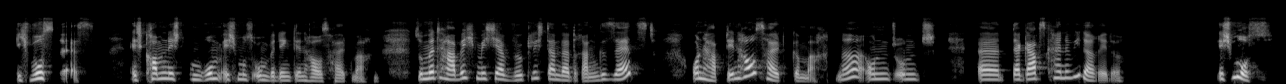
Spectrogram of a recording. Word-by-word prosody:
Ich 200 +1 -5
wusste 280 +3 +5
es: - - -9 0.3
„Ich - - -1
komme 260 +1 +5
nicht 260 -1 0
drum 225 -2 -4
rum, 255 +6 +2
ich 230 - -1
muss 230 -2 -5
unbedingt 185 -2 -3
den 185 -1 -5
Haushalt 160 -2 -5
machen.“ - - -12 0.3
Somit 285 +3 +3
habe 230 +3 +4
ich 295 0 -2
mich 265 -1 -2
ja 235 -8 +2
wirklich 275 +8 -5
dann 235 -2 0
da 195 - +3
drangesetzt 225 - -2 0.3
und 270 -2 +2
habe - - -3
den 270 +4 +1
Haushalt 415 +7 +3
gemacht, - - -8
ne? 350 0 0
Und 250 -1 -4
und, 240 -1 -5 0.4
äh, 225 0 +2
da 230 - +4
gab's 260 +2 +4
keine 300 0 -3
Widerrede. 425 +6 -2 0.9
Ich 255 +5 +3
muss. 340 - +3
245 Hz, 175 wpm, -22 LUFS, 220-275 Hz, 0.9 s, wusste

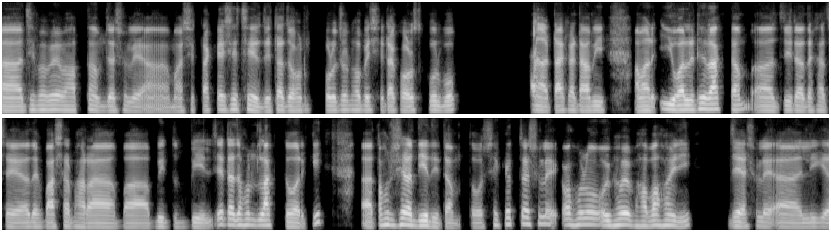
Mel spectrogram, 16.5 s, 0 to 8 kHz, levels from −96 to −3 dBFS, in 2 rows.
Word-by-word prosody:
আ - - +3 0.2
যেভাবে 125 0 -1
ভাবতাম 120 +1 -3
যে - - 0
আসলে 115 -1 -5
আ - - -2 0.2
মাসে - - -5
টাকা - - -3
এসেছে 130 0 -2 0.2
যেটা 115 +3 +1
যখন 115 0 -1 0.2
প্রয়োজন 120 +2 -1
হবে 120 -1 +1
সেটা 115 - 0
খরচ 115 +1 0
করব। 120 -1 -1 0.9
আ - - +3 0.2
টাকাটা 115 0 +2
আমি 115 0 0 0.4
আমার 115 +1 +3 0.2
e-wallet 130 -1 +5
এ - - +6
রাখতাম 135 -3 +1 0.2
আ - - +1 0.2
যেটা 120 -1 +1
দেখা 115 0 -2
যাচ্ছে 115 +2 -4 0.2
এদের 110 0 -1
বাসা 110 +2 0
ভাড়া 105 -2 +1 0.3
বা 105 - -1 0.3
বিদ্যুৎ 110 -2 -5
বিল 105 -2 -2
যেটা 165 -1 +3
যখন 150 0 -1
লাগতো 145 -4 +1
আরকি 145 - -4 0.5
আ - - +2
তখন 150 +2 0
সেটা 160 -2 +8
দিয়ে 135 -1 +7
দিতাম। 100 -2 -2
তো 105 - -7
সেক্ষেত্রে 175 +5 -3
আসলে 185 +1 -3 0.2
কখনো 160 +1 0
ওইভাবে 150 +3 +4
ভাবা 130 +3 +2
হয়নি 135 -3 0 0.4
যে 120 - 0
আসলে 115 0 -4
আ - - +2 0.2
লি 110 - -4
120 Hz, 190 wpm, -22 LUFS, 115-140 Hz, 0.9 s, সেটা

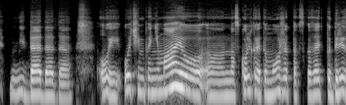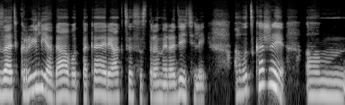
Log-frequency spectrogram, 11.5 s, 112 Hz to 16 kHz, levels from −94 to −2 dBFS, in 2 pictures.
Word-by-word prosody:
Ни 195 +1 -7
да-да-да. 170 -3 +1 0.4
Ой, 175 -4 -1
очень 225 -3 0
понимаю, 220 +6 +6 0.3
э, 170 0 -3
насколько 175 +5 -2
это 185 -1 0
может, 200 +2 -2
так 165 -1 -6
сказать, 185 +3 -2
подрезать 185 -1 +2
крылья, 200 +1 0
да, 175 +3 +1
вот 160 -1 -7
такая 180 +4 -1
реакция 170 +1 -2
со 155 - -13
стороны 155 +1 -4
родителей. 155 -2 -3 0.4
А 185 +2 -9
вот 220 +3 -5
скажи, 290 -1 +3 0.3
ам, 175 -2 -4
180 Hz, 125 wpm, -23 LUFS, 170-200 Hz, 0.4 s, понимаю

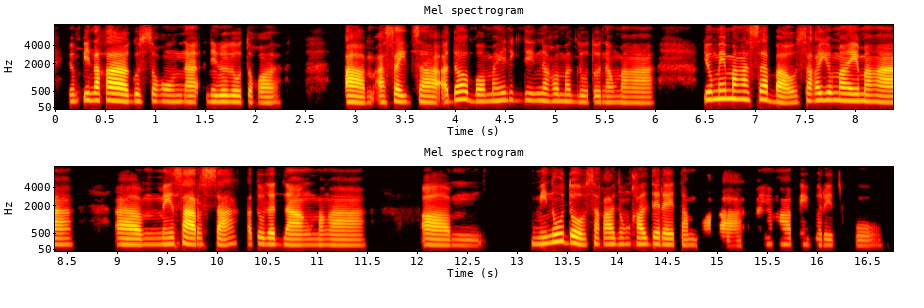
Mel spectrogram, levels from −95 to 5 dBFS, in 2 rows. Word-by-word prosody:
'Yong 195 +1 -8
pinakagusto 205 -3 +5
kong 185 -1 -4
na 175 0 +3
niluluto 180 -1 -1
ko, 160 0 -1 0.8
um, 165 -3 +5
aside 180 0 +1
sa 170 -3 +2
adobo, 205 -1 +1
mahilig 215 +2 -6
din 215 -1 -6
ako 205 0 -3
magluto 180 -3 -7
ng 165 - -4
mga 160 -1 -3 0.7
'yong 245 - +1
may 265 - +4
mga 255 -1 +3
sabaw 180 -11 +2
saka 215 +1 -1
'yong 230 0 -1
may 210 -2 +4
mga, 170 -4 +3 0.5
um, 165 -2 +2 0.2
may 175 +1 0
sarsa 170 -1 +3
katulad 175 -2 -2
ng 155 -2 +2
mga, 155 -1 -3 0.9
um, 150 -2 +2 0.8
menudo 200 +1 +1
saka 175 +1 -1
nung 175 0 -10
calderetang 170 -3 -2
baka, 135 -1 -6
mga 170 -1 -9
favorite 155 -3 -10 0.2
ko. 140 -1 -13
175 Hz, 140 wpm, -26 LUFS, 165-195 Hz, 0.9 s, pinakagusto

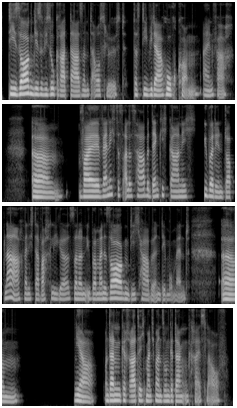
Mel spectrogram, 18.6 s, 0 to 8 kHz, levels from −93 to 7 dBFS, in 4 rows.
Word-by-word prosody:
die 185 -2 +6
Sorgen, 195 +2 +8
die 180 - +3
sowieso 175 +1 0
grad 145 -1 -2
da 140 -2 0
sind, 155 +1 -8
auslöst, 150 +3 -9
dass 170 -1 -6
die 170 -2 -2
wieder 165 -1 +2
hochkommen 180 +2 -1
einfach. 150 - -7 0.6
Ähm, 160 0 +3 0.3
weil 170 0 +6
wenn 185 +2 +2
ich 235 +1 -4
das 210 -2 -10
alles 185 +2 -4
habe, 195 +1 -1
denke 185 +4 -3
ich 215 - -21
gar 170 -1 -1
nicht 170 0 -8
über 185 -3 +2
den 155 -2 -5
Job 155 0 -5
nach, 180 -4 0
wenn 165 -1 -6
ich 160 0 -12
da 155 0 -6
wach 140 +6 -7
liege, 160 -1 -7
sondern 160 -2 -4
über 160 -1 -5
meine 160 +1 -2
Sorgen, 175 -1 +4
die 150 - -9
ich 160 - -13
habe 150 -2 -5
in 160 - -9
dem 145 -1 -11
Moment. - - -13 0.6
Ähm 150 -1 +1 1.1
ja, 145 -5 +3 0.2
und 175 0 0
dann 175 0 +7
gerate 165 -1 +2
ich 170 - -4
manchmal 160 0 0
in 160 - -1
so 160 - -4
'n 160 - 0
Gedankenkreislauf. 155 -1 -4
165 Hz, 175 wpm, -24 LUFS, 155-175 Hz, 1.1 s, Sorgen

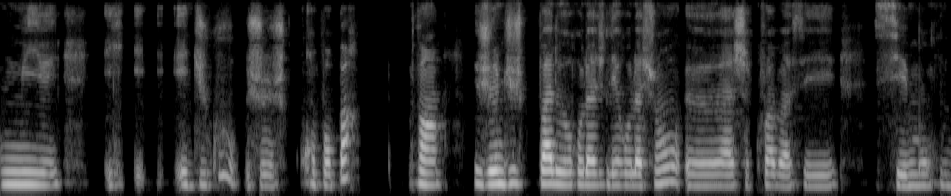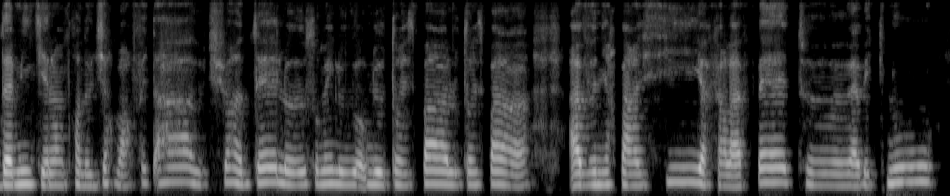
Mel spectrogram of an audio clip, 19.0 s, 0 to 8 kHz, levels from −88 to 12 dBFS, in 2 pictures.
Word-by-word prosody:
Mais 190 -1 +3 0.4
et - - -10 0.2
et - - -14
et - - -27
et 190 - -2
du 185 +1 -7
coup, 290 - -8
je 170 -1 -3
je 170 - -6
comprends 180 -2 -2
pas. 275 +11 +1 0.6
Enfin, 185 -3 +4 0.3
je 195 -1 +6
ne 200 0 +9
juge 205 +1 -1
pas 200 -1 +10
le 195 -1 +5
relat 185 0 +4
les 185 -1 -4
relations, 180 +6 +2
heu, 170 0 -1
à 170 0 +1
chaque 170 -1 -4
fois 180 -2 0
bah, 165 -2 0
c'est 165 +1 -9 0.4
c'est 170 -2 -4
mon 175 0 -4
groupe 180 0 -14
d'amis 195 +2 +7
qui 190 -1 -2
est - - +1
là 180 - -2
en 180 - -10
train 190 0 -5
de 175 - -6
dire: 195 +5 -6
«Bah, 175 -4 -6
en - - -22
fait, 215 -1 -13
ah, 225 +1 -4
heu, 190 - -6
tu 190 - -9
vois 220 -2 -2
untel, 215 +2 +1
heu, 190 0 -1
son 195 0 -8
mec 200 +1 +1
ne 195 - +2
le 190 -2 -1
ne 190 - 0
l'autorise 185 -1 -3
pas 200 -2 +2
l'autorise 190 0 -5
pas 185 -4 -1
à 180 - -18 0.4
à 180 +1 +5
venir 190 +1 -2
par 180 -3 -1
ici, 230 +5 -4
à 190 - -1
faire 175 -2 -7
la 165 0 +2 0.2
fête, 220 0 0
heu, 180 -2 -6
avec 175 +3 -5
nous» 230 +2 -1
190 Hz, 210 wpm, -24 LUFS, 180-205 Hz, 0.6 s, pas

